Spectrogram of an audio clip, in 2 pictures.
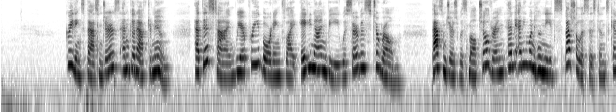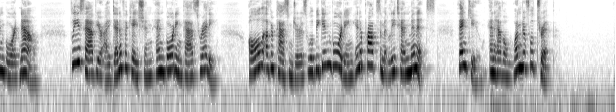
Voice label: Airline PreBoarding Announcement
